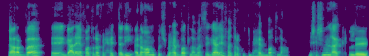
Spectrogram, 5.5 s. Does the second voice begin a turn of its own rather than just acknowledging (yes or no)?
no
